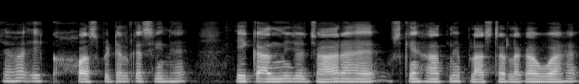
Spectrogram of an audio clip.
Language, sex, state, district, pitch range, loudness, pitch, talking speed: Hindi, male, Bihar, West Champaran, 125-140 Hz, -18 LUFS, 135 Hz, 195 wpm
